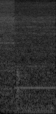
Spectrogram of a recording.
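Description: Steady mechanical hum with a faint constant tone: a laser treatment device running.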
